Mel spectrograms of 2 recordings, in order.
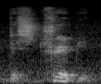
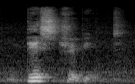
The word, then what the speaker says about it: distribute: it is distribute distribute the stress should be on the second syllable as well just like contribute this word is pronounced distribute second syllable stress as opposed to distribute that's how i used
